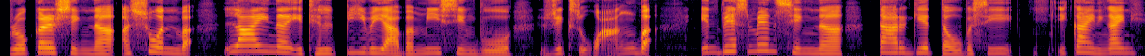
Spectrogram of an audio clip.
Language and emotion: Manipuri, disgusted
